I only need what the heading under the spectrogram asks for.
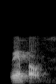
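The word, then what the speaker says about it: Replit: So all the programs you write here, they call them ripples. Whoever decided how that should be pronounced, said it should be ripple. I would have gone with repel myself, but so every program you write on here is called ripple.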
